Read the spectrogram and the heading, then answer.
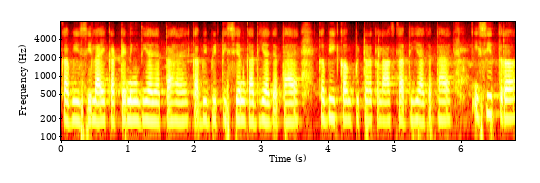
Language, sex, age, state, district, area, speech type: Hindi, female, 45-60, Bihar, Madhepura, rural, spontaneous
